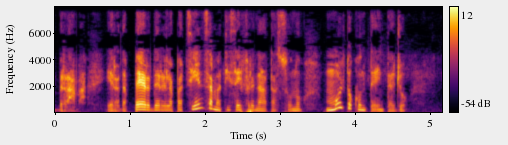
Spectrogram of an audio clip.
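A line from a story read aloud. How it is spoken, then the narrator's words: Whispered. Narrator (Italian): Meg … sottovoce le disse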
